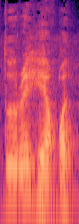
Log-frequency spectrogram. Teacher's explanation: قاف کے اوپر کلکلا کرتے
